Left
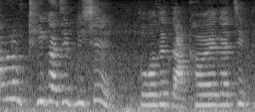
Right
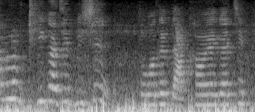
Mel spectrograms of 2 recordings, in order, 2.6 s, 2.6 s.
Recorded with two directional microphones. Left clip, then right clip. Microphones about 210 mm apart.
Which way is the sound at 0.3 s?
15° right (ahead or behind).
